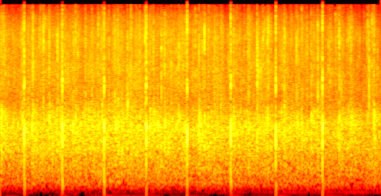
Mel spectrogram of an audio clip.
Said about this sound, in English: So I just want to first, before I get into this, thank everybody that helped out the food giveaway yesterday. If you could just give them a round of applause.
